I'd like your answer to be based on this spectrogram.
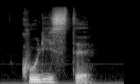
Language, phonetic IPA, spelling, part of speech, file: Polish, [kuˈlʲistɨ], kulisty, adjective, Pl-kulisty.ogg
